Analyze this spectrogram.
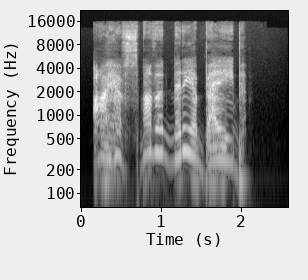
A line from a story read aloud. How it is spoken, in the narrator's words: he hissed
